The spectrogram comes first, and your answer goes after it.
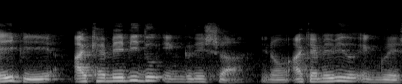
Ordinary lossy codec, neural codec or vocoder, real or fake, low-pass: MP3, 64 kbps; none; real; 7.2 kHz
